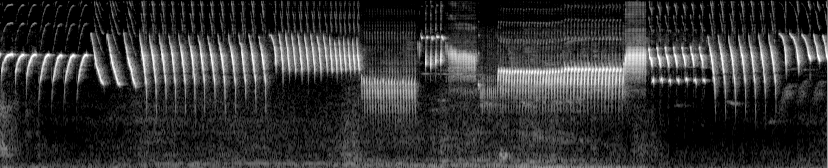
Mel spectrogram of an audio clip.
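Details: Canary singing a training song: fast repeated whistled sweeps, a dense high rattling roll, then low buzzy trills and a steady churring tour before rapid sweeps return.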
